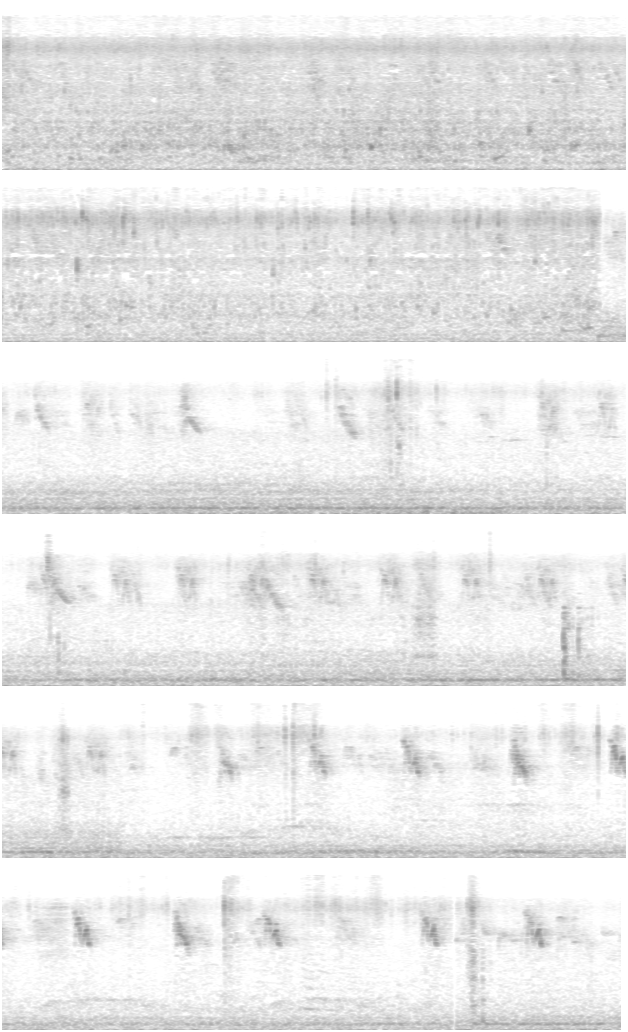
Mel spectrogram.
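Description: Faint, even rushing hiss like a trickle of running water for about the first nine seconds. It then changes abruptly to small birds chirping in short, repeated high notes, growing busier toward the end, over a faint low steady hum.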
